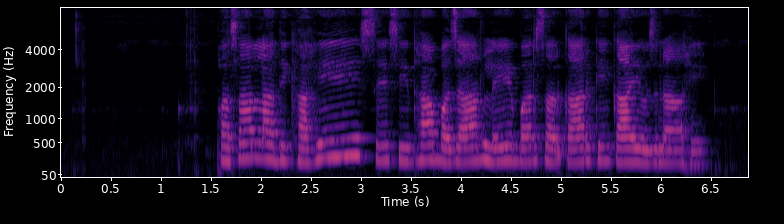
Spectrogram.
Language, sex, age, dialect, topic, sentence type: Chhattisgarhi, female, 25-30, Eastern, agriculture, question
